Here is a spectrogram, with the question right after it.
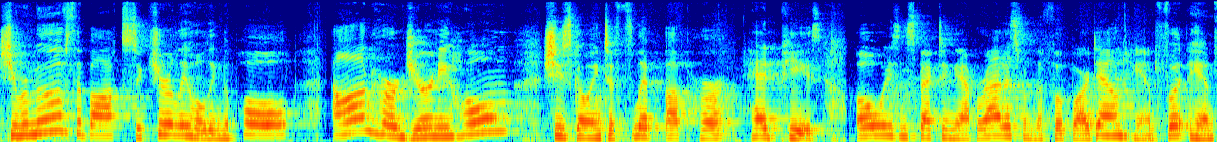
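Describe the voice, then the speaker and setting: A woman speaks at a fairly slow pace. Room echo is audible. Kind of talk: exercise coaching cues. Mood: encouraging, rhythmic cueing. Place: studio.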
